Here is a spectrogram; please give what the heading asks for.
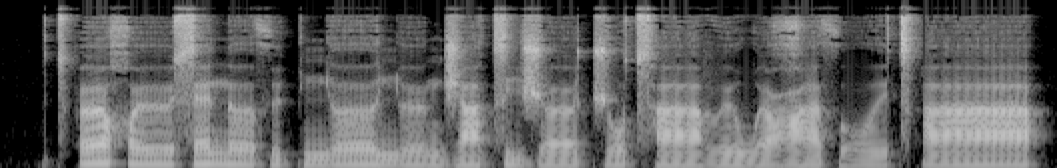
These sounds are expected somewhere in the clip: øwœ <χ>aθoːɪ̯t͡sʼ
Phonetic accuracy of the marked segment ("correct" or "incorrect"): incorrect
